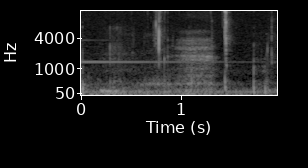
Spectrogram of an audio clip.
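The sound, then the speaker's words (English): Crisp crunching as someone bites into a dessert topped with little pink candy balls and a peanut butter and cream icing, two sharp crunches about a second apart over quiet, faint mouth noise. “Obviously, there's going to be more crunch because of the beautiful little pink balls.”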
